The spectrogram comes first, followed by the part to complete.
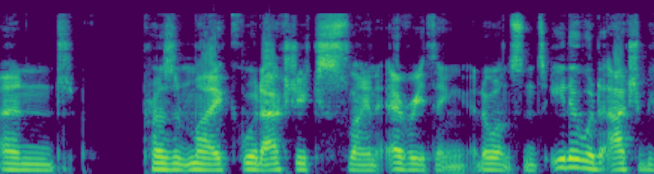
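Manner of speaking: ordinary delivery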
